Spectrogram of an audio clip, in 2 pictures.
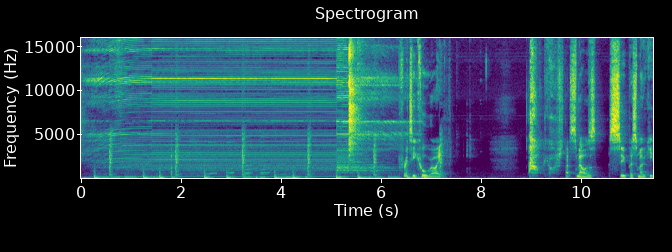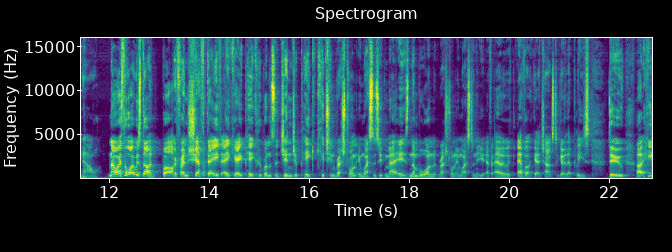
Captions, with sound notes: (machine whirring) Pretty cool, right? (sniffs) Oh, my gosh. That smells super smoky now. Now I thought I was done, but my friend Chef Dave, AKA Pig, who runs the Ginger Pig Kitchen Restaurant in Weston-super-Mare. It is number one restaurant in Weston. If you ever get a chance to go there, please do.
